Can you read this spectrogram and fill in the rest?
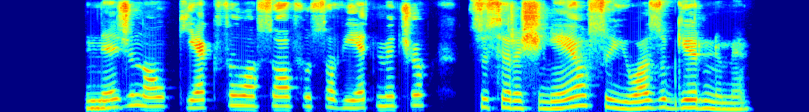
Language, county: Lithuanian, Kaunas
